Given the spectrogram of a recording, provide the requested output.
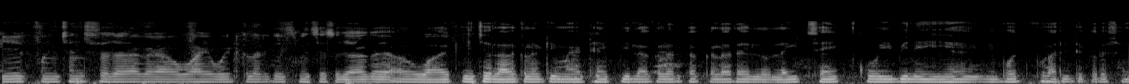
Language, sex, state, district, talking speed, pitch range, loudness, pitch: Hindi, male, Uttar Pradesh, Ghazipur, 185 wpm, 120-125 Hz, -27 LUFS, 120 Hz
